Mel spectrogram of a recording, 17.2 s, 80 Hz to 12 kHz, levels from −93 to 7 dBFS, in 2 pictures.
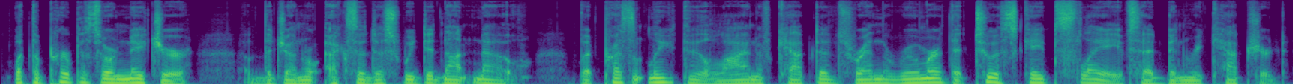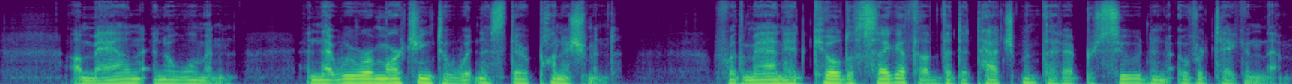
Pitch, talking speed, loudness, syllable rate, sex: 100 Hz, 200 wpm, -19 LUFS, 6.3 syllables/s, male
